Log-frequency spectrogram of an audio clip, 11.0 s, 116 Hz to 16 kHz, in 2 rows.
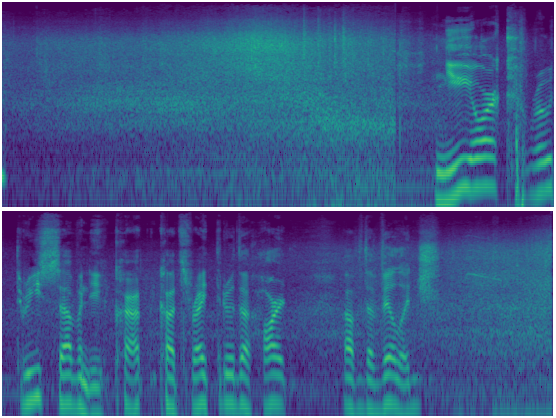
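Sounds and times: car tyre and road noise: 0:00.0 - 0:11.0.

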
